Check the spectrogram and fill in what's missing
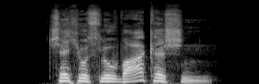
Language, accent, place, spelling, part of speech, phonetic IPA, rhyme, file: German, Germany, Berlin, tschechoslowakischen, adjective, [t͡ʃɛçosloˈvaːkɪʃn̩], -aːkɪʃn̩, De-tschechoslowakischen.ogg
- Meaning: inflection of tschechoslowakisch: 1. strong genitive masculine/neuter singular 2. weak/mixed genitive/dative all-gender singular 3. strong/weak/mixed accusative masculine singular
